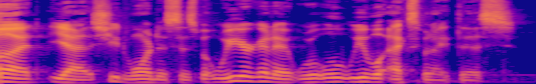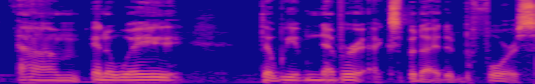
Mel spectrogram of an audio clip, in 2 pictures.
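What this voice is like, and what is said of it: Usual voice. Nothing is said of it.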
